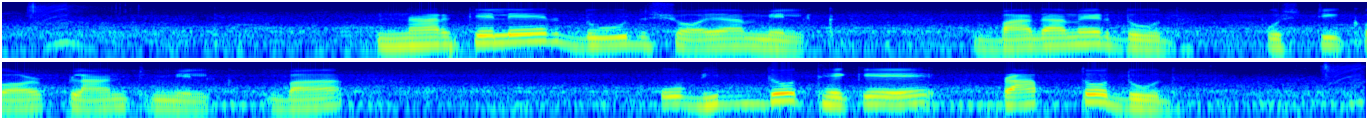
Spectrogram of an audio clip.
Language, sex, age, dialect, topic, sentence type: Bengali, male, 18-24, Standard Colloquial, agriculture, statement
